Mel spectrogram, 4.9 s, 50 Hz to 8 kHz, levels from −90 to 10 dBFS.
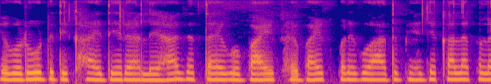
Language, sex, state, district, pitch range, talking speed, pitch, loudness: Hindi, female, Bihar, Katihar, 215-225 Hz, 220 wpm, 220 Hz, -15 LUFS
